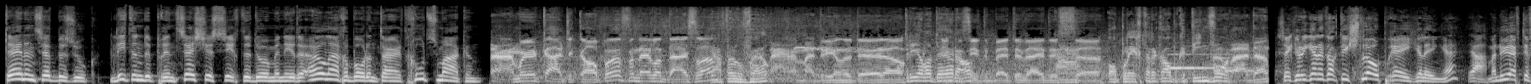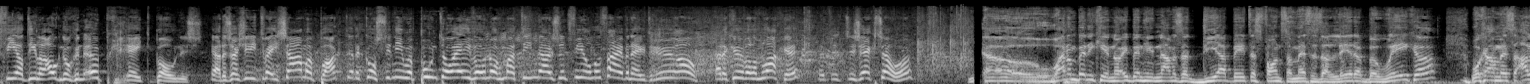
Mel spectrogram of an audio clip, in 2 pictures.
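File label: Dutch Characters; GoLocalise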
